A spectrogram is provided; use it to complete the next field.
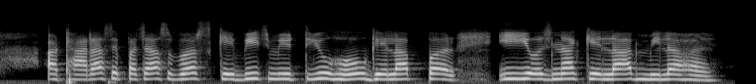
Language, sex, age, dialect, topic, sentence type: Magahi, female, 18-24, Southern, banking, statement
